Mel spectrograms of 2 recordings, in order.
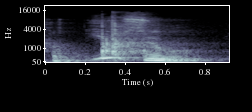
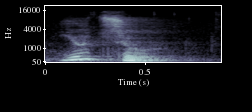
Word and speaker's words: Yuzu: Das heißt Yuzu. Yuzu.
